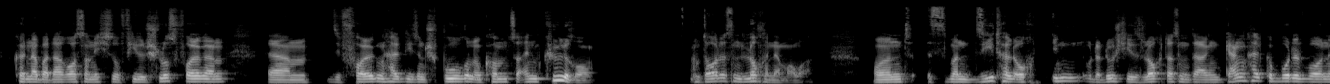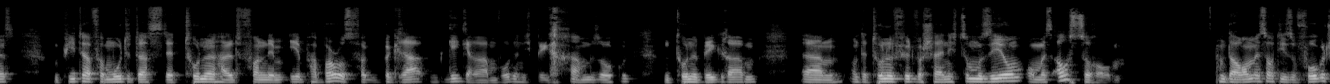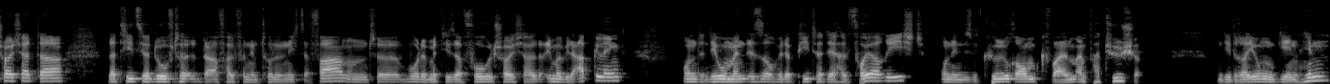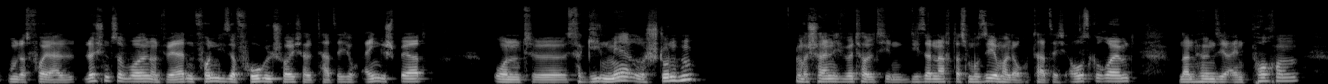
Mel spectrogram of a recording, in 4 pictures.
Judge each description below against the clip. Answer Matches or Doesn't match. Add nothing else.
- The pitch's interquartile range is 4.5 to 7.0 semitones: Doesn't match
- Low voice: Matches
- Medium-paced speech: Doesn't match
